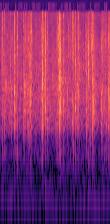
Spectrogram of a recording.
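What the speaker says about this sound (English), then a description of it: "I'll request you to give him a big clap on my behalf at least." Audience clapping at a university summit inauguration ceremony in Pune, a quiet, uneven patter of hands that rises and falls in brief bursts for about two seconds.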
